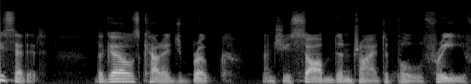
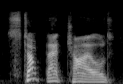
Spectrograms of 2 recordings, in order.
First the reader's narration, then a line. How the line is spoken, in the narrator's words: Trudy Bierman shook her irritably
